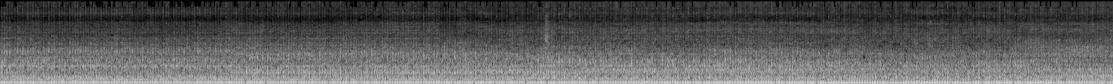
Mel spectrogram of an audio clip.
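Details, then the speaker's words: 1959 Fordson Power Major tractor with fully reconditioned engine, just after a cold start: deep even diesel idle beating about three per second, no knocks or misfires; it usually starts well and runs healthy. "It usually starts quite well, this thing, but that's because everything's been reconditioned in the engine, so she's a pretty good runner."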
